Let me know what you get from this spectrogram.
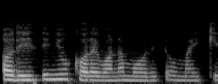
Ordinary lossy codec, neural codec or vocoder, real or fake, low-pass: none; codec, 16 kHz, 0.4 kbps, LongCat-Audio-Codec; fake; 7.2 kHz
